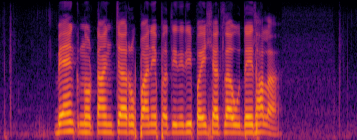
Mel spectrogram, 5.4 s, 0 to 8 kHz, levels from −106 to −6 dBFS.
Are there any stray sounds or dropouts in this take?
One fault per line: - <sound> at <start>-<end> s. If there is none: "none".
none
